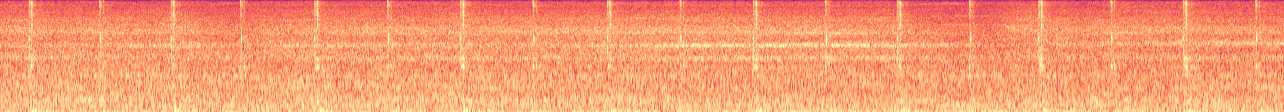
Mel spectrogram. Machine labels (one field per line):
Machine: valve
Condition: normal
